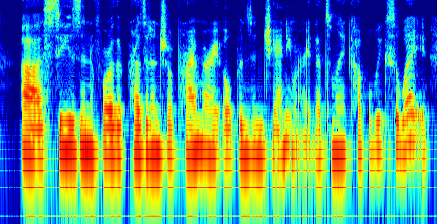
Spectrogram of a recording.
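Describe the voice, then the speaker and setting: On a very clean recording with a silent background, a woman with an American accent talks very fast at a medium pitch, her intonation monotone and flat. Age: 20s. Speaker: political party executive director. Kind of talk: interview. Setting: studio.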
